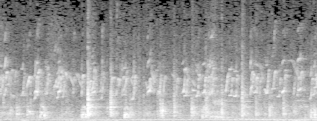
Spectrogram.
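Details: Newly hatched chicks with a hen that is teaching them to eat: high thin peeps around a steady patter of short clicks, one louder burst near the start.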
